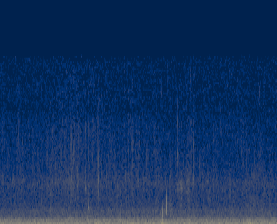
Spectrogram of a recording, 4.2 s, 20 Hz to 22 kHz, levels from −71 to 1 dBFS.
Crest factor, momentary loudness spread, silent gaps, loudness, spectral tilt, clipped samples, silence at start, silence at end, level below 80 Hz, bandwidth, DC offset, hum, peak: 18 dB; 2 LU; none; -34 LUFS; -5.5 dB/octave; under 0.1%; 0 s; 0 s; -36 dBFS; 17 kHz; 0.2%; none; -12 dBFS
